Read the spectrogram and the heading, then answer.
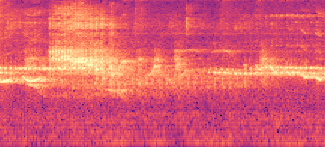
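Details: Common iora, male and female, heard in a lure recording: a short run of high whistled notes over a steady, shrill insect-like background tone.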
